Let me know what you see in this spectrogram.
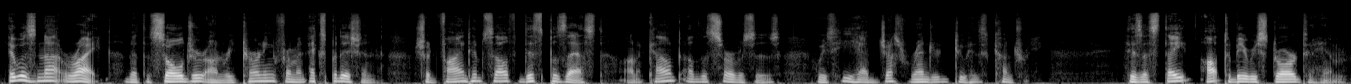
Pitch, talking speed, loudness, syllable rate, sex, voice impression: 120 Hz, 165 wpm, -19 LUFS, 5.1 syllables/s, male, masculine, middle-aged, slightly weak, slightly halting, raspy, sincere, calm, mature, friendly, reassuring, slightly wild, kind, modest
